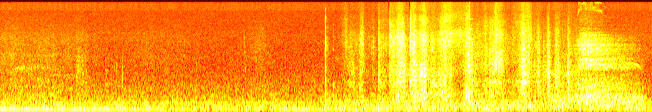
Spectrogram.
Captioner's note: scratching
